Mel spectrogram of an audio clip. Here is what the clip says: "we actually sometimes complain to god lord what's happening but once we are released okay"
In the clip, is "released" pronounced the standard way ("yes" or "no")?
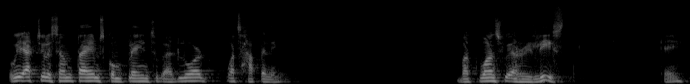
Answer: yes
